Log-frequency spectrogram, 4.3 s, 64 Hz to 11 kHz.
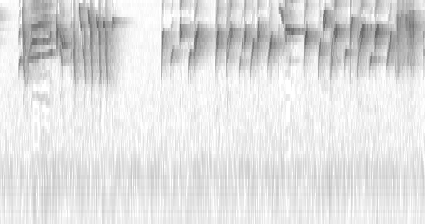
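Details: Sunlit European goldfinch at Moknine in 2012 pours out a dense, rapid warble of ringing buzzy notes and twinkling trills, briefly pausing before resuming even more continuously.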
